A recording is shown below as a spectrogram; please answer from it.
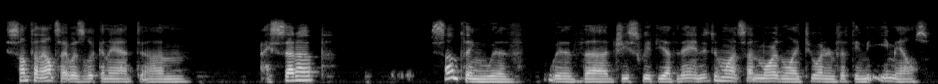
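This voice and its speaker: A man's voice: mid-range voice, moderate pace, creaky, darkish tone. An American man co-hosting a casual livestream, easygoing and agreeable in the way he talks. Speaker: livestream co-host. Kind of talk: casual chat. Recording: slightly dull lo-fi stream audio.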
